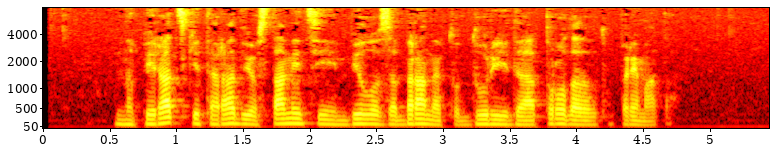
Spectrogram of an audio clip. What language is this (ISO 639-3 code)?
mkd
